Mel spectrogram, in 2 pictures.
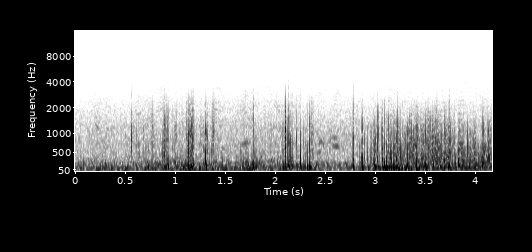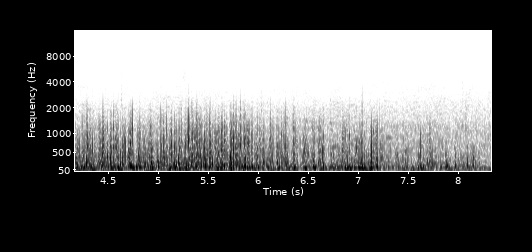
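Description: Wind buffeting the camera microphone in a low, steady rumble, over the voices of passers-by and scattered short knocks.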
